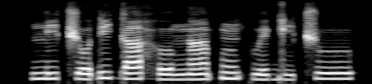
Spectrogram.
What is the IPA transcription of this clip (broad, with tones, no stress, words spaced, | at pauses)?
ni˨t͡ʃo˨ɗi˦ɡa˨˦ ho˨ŋã˨˦ pũ˦ kʷe˨˦ɡi˨ t͡ʃu˦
